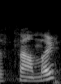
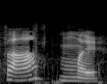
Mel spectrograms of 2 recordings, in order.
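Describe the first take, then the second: First: Said in the usual way. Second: "farmer" split in two with a gap; syllable by syllable. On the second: Shown as a demonstration. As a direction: break "farmer" after the first syllable. ("farmer" को दो syllable में तोड़कर) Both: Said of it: "second syllable इसमें क्या है".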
